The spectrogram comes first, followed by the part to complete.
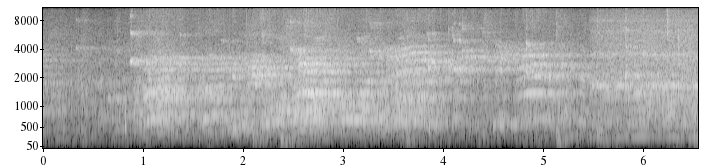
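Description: Voices calling and shouting across an indoor sports hall during a floorball game, with a few short knocks from play on the court.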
